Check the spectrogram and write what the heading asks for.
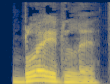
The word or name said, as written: bladelet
